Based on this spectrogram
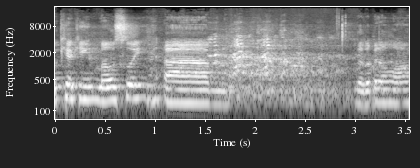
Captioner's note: audience laughing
